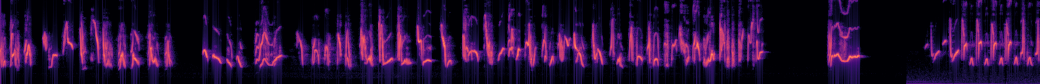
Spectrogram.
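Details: American goldfinch singing in nature: long run of rapid, varied twittering notes with sharp rising and falling slurs, high and bright, in busy phrases broken by short pauses, one clear drawn-out whistle near the end.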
